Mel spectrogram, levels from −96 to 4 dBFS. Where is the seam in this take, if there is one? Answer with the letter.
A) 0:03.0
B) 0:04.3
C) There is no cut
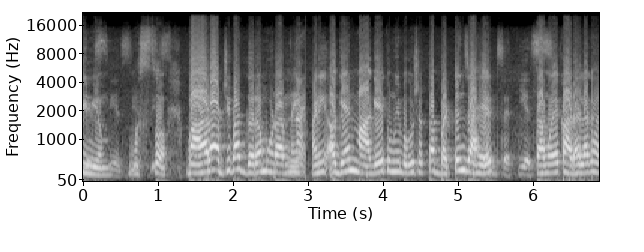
A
